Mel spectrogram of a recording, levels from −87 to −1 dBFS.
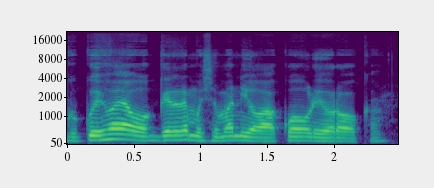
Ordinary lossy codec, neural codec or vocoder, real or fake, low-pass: none; codec, 44.1 kHz, 7.8 kbps, DAC; fake; none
